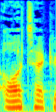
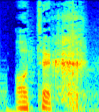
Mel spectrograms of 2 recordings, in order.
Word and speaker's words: Autechre: It has no fixed pronunciation and, like... That's something I'd get a lot when I was younger, and like you'd be finding electronic musicians for the first time and they'd have mad names like Autechre. Well, Autechre is how I've settled on pronouncing their name.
